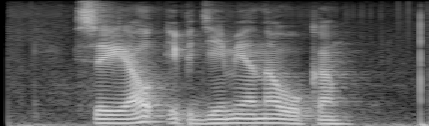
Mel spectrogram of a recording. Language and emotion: Russian, neutral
